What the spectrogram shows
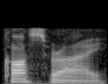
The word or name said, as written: Kosrae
